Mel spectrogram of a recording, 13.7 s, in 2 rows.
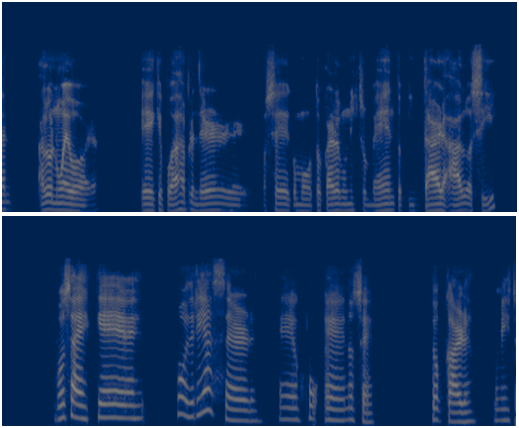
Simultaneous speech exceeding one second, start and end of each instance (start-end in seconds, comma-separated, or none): none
